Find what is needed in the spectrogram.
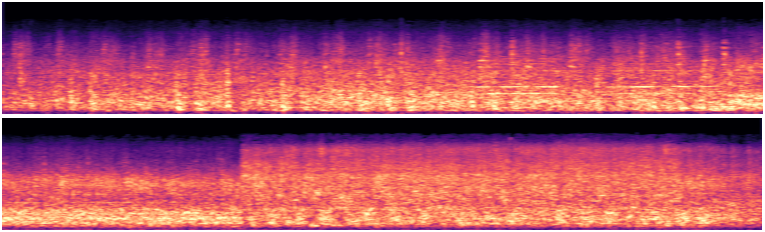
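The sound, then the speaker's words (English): Train carriage rolling along the rails at night through an icy landscape, a loud, steady rumble with rhythmic clickety-clack that continues unbroken from start to finish. “Outside, moonlight turns the icy landscape a pale blue. In the train car, Yuri jolts awake.”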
